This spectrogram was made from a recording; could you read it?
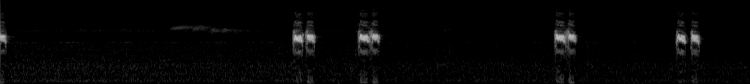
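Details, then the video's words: Sooty-headed bulbul chick giving short, harsh double-noted calls, four calls spaced irregularly over several seconds, with a faint steady high hum in the background. "Suara Anak Burung Kutilang Bayi Kutilang"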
